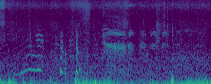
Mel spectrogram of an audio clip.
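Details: Miniature poodle puppy beside a horse it loves, giving thin, high whines that rise and bend, with a few short squeaky yelps, over steady low rumbling and handling noise outdoors.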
